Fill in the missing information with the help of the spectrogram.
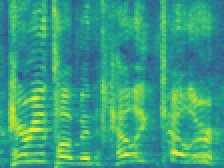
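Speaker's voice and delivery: usual speaking voice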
